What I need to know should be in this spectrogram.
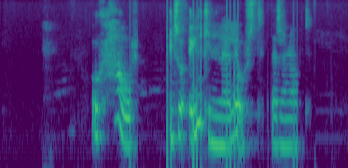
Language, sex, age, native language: Icelandic, female, 12, Icelandic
